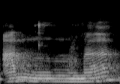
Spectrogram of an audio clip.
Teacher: Nun tasdid dibaca gunah atau mendengung ditahan dua harakat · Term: gunnah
